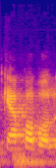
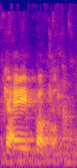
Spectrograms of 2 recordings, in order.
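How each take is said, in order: First: The first vowel sounds like the 'a' in cat. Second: The first vowel sounds like the 'ay' in cape. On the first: The speaker calls it wrong. "এটা আমরা বলি ক্যাপাবল, হচ্ছে এটা হচ্ছে ক্যাপাবল না" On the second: The speaker calls it right. "বলেন খেইপাবল"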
